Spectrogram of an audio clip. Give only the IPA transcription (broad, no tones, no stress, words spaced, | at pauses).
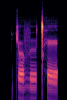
cɵ vʉ ǀʰe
